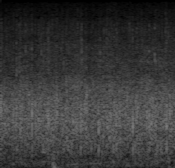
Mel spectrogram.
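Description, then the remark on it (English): Steady applause from an audience, many hands clapping in a dense, continuous wash of sound at an even level with no voices standing out. “I hope the applause means that you understood that that has something to do with the second law of thermodynamics and not...”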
